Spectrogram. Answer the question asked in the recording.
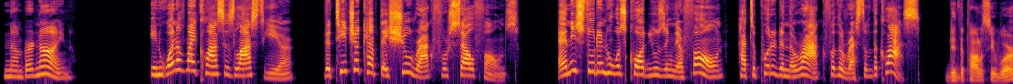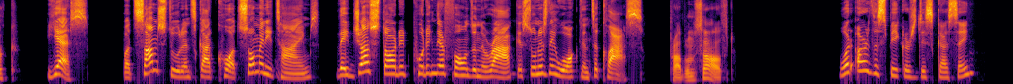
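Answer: A teacher's policy of making students put their phones in a shoe rack during class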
